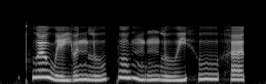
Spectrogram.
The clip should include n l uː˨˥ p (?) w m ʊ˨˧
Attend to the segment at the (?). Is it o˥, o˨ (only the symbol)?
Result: o˥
